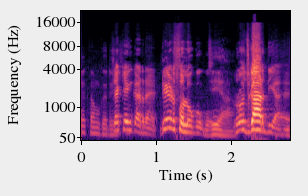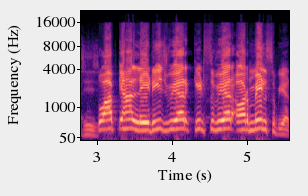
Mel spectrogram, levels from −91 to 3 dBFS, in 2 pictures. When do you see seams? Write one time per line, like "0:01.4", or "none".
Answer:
0:01.0
0:02.9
